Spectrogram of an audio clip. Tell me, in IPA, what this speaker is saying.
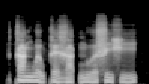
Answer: ka˧ŋ wə˨˩˨wkɛ˨˩˨ ɣa˨˩k̚ŋu˨˩˦ə̯ si˨˩xi˨˩˦

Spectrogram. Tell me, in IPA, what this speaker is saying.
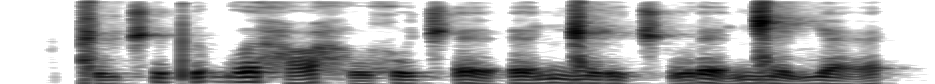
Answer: ǁu˩ t͡ʃʼɪ˦pʼɪ˦ ɡʷɜ˦hɑ˨˦ hʊ˩χʷɪ˨˦t͡ʃʼɛ˧˩˧ ʔɛ˨˦ŋ͡ǁʊ˧˩˧ɾɪ˩ t͡ʃʼʊ˨˦ɾɛ˧˩˧ ŋ͡ǁɛ˧˩˧ʎæ˧˩˧

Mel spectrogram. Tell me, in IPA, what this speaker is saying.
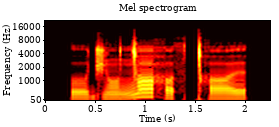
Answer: o˩d͡ʒɔ̃˩ ŋ͡ǀɒ˥hɔ˩θǀʰɒ˩ə̯

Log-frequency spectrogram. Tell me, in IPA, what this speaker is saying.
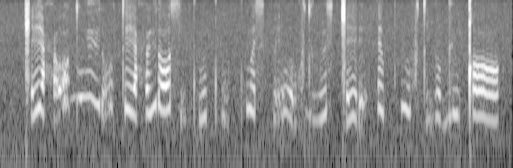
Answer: ǁe˩˧˩ħɔ̰˨˥dʱy˥˧ ɾo̰˨˥te˧˩ħy˨˥ ɾɔ˨˥sḭ˧˩kʷʼe˨˥kʷʼḭ˧˩ kʷʼɛ˥˧s pḛ˨˥ɦo̰˨˥xʷdʱʉ˨˥s ǀe˩˧˩ɾḛ˨˥hɛ˥˧ kʷʰi˥˧xʷtḭ˩˧˩o̯ ɡy˥˧ǃɔ˥˧

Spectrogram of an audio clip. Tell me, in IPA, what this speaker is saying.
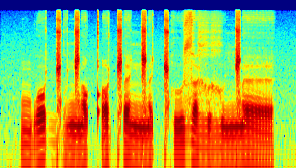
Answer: mbɔɡ͡ǁɔŋ͡ǁa qʼuǁæŋ͡ǁæ ǁʰuzaɣʊɣu ŋ͡ǁæ

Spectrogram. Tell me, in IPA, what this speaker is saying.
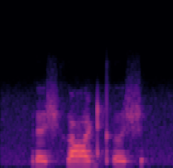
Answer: ɾɛʃxəʕeɖ kʼəʃ

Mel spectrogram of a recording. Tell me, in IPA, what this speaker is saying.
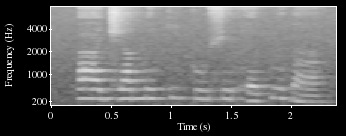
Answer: aː˦d͡ʒa˦me˦ ki˦ku˧ʃɨ˧ hɛ˨pɨ˦ ɗã˨

